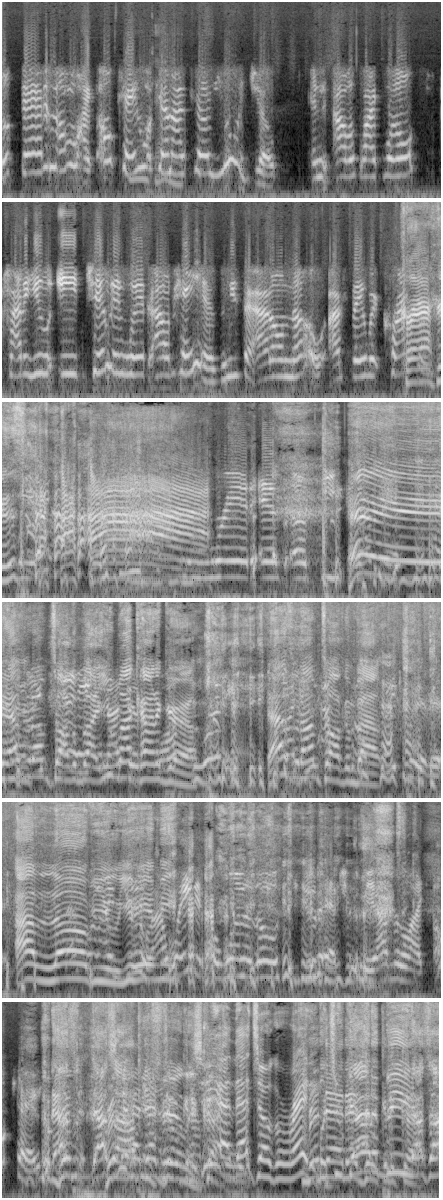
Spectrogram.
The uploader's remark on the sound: We opened up the phone lines to see what our listeners would do if someone followed them home.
